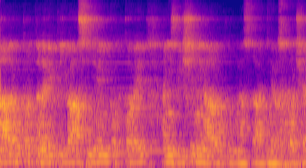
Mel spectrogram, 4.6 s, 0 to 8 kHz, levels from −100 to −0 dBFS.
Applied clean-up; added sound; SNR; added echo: none; Wind instrument, woodwind instrument; 19 dB; reverberation time 0.7 s.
